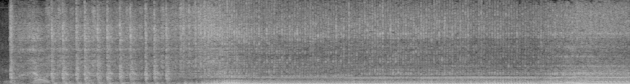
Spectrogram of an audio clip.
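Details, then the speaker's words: Rock-crawling buggy starting after an engine reinstall; quick cranking catches into a loud, uneven idle with revs and a sharp puffing edge, a suspected exhaust leak that needs tightening; it then ran fine. "It sounds like you got an exhaust leak. Yeah, I have to tighten it up again."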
